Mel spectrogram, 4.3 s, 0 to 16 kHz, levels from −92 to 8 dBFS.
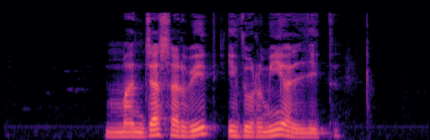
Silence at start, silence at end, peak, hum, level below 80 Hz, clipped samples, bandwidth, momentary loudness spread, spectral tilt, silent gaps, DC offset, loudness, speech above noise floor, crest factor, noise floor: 1.05 s; 0.9 s; -4 dBFS; none; -62 dBFS; under 0.1%; 11.5 kHz; 12 LU; -5.5 dB/octave; none; under 0.1%; -25 LUFS; 52 dB; 24 dB; -77 dBFS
